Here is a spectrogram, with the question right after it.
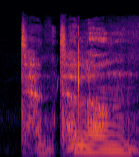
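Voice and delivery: tantallon said in a rough, gruff voice. Repeating a castle name while working on a character, speaker uses a gruff voice on tantallon. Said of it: "You just said it in a gruff voice".

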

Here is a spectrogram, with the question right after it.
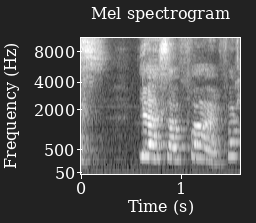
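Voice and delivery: very high, words squeezed out through giggles. Answering another speaker who asks if they are okay, laughing while talking. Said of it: "He's got the giggles now".

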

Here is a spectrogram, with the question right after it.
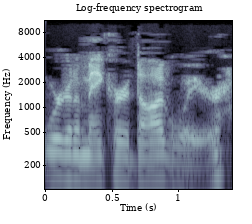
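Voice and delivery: plain

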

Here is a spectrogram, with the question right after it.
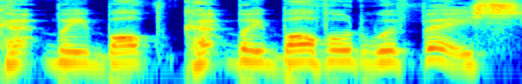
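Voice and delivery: put-on English accent. Showing off an English accent mid-conversation, English accent. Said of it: "That's my English accent".

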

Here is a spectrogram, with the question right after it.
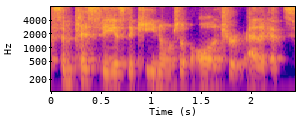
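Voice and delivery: ordinary talk

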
